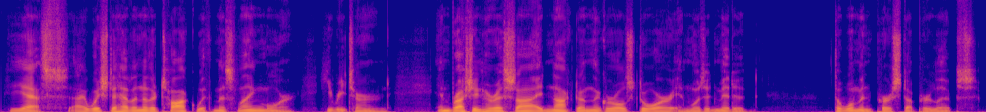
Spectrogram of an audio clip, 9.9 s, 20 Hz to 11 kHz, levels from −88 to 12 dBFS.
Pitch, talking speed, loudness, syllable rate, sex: 95 Hz, 185 wpm, -20 LUFS, 5.4 syllables/s, male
